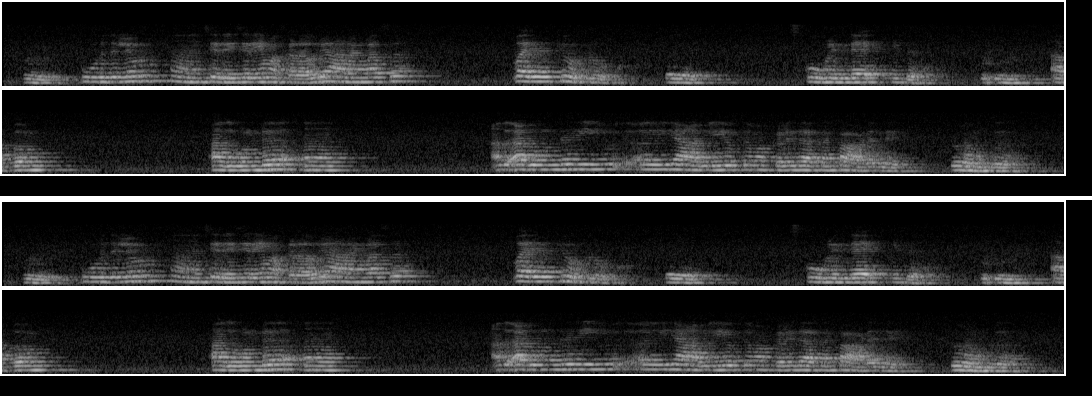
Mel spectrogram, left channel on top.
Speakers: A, in the centre; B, on the left.
A: ഉം
B: കൂടുതലും ചെറിയ ചെറിയ മക്കളാ ഒരു ആറാം ക്ലാസ് വരൊക്കെ ഉള്ളൂ
A: ഏ
B: സ്കൂളിൻ്റെ ഇത്
A: ഉം
B: അപ്പം അതുകൊണ്ട് ഏ അത് അതുകൊണ്ട് ഈ രാവിലെയൊക്കെ മക്കളെ ഇതാക്കാൻ പാടല്ലേ
A: ഉം
B: നമുക്ക്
